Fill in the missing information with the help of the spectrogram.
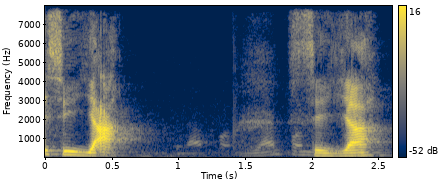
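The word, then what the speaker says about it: יה: Nous savons très bien, le fait de le prononcer, c'est Ya. C'est Ya, le fait de le prononcer selon la Bible hébreu ancien.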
